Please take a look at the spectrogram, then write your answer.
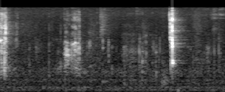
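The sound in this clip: Crisp crunching bites into a fresh, refrigerated Grillo's pickle: a few sharp, short crunches separated by quieter chewing, the last crunch the loudest.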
